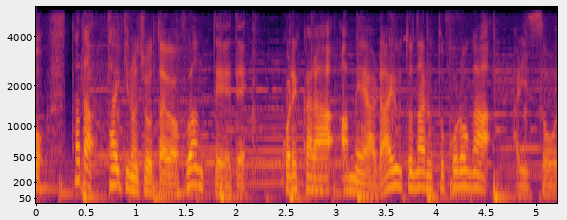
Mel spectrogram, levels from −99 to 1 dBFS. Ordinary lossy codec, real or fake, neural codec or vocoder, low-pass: none; fake; vocoder, 44.1 kHz, 128 mel bands every 512 samples, BigVGAN v2; 5.4 kHz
